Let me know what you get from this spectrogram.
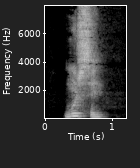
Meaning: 1. to foam (produce foam) 2. to promote, highlight, increase the popularity of
- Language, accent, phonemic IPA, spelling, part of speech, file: French, Canada, /mu.se/, mousser, verb, LL-Q150 (fra)-mousser.wav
